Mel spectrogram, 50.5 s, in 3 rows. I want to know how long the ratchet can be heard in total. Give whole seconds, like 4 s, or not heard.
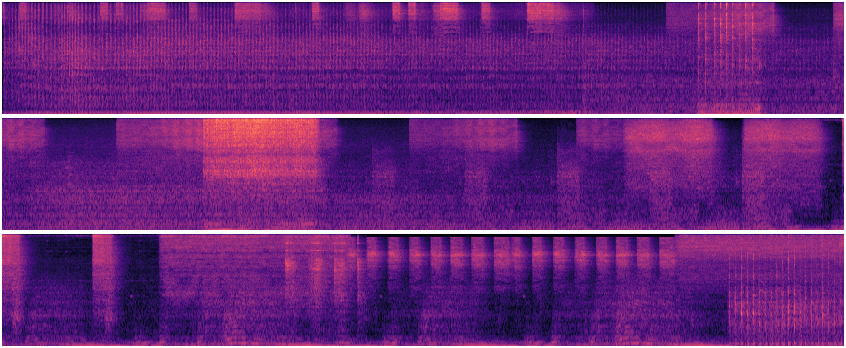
5 s.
